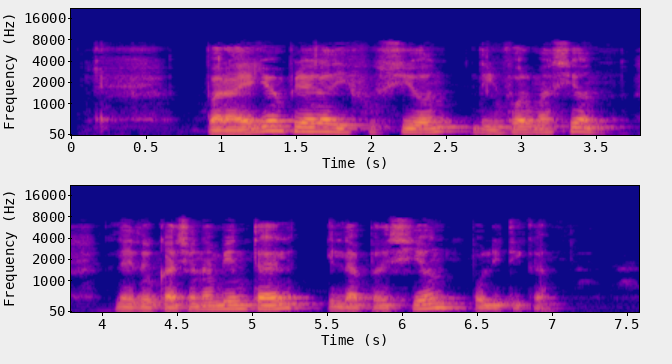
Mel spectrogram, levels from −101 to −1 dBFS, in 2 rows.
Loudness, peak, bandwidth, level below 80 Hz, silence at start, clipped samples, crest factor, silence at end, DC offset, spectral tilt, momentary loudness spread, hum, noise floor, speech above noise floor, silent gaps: -39 LUFS; -22 dBFS; 8 kHz; -64 dBFS; 0.15 s; under 0.1%; 18 dB; 0.55 s; under 0.1%; -5.5 dB/octave; 20 LU; none; -63 dBFS; 25 dB; none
